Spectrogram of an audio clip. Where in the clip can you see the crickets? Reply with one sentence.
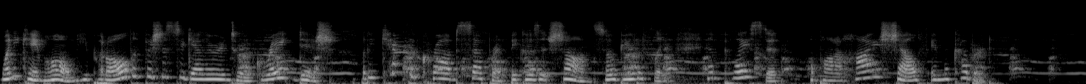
The crickets can't be heard in this clip.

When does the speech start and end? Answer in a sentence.
The speech can be heard from 0.0 to 9.9 s.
